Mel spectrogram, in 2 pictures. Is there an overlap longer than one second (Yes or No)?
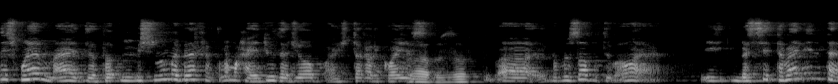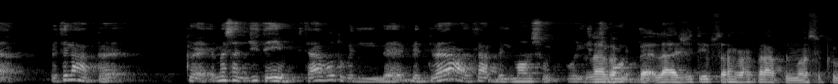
No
